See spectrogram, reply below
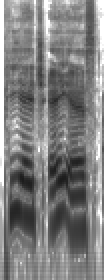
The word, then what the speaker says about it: Phasianidae: But they belong to the bird family known as Phazen Niande. I butchered it. It's like Phasianidae.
